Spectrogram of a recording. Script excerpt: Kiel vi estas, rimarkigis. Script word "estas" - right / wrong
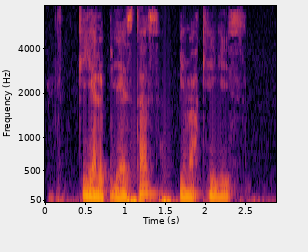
right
